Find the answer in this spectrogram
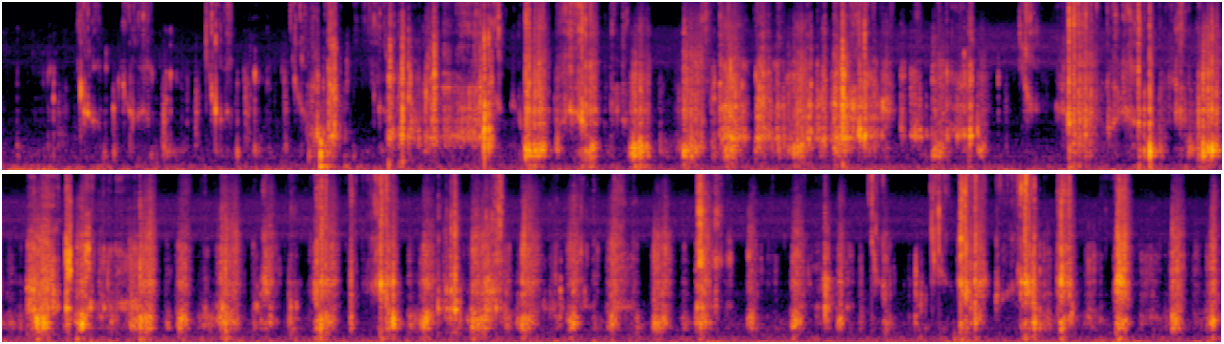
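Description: Close-miked crunching and chewing of chocolate snacks, among them a crunchy biscuit stick: many irregular sharp crunches. The first few seconds are quieter, and dense crunching starts about four seconds in.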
